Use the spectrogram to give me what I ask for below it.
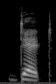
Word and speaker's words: debt: Debt इसमें b silent है और इसको debt प्रोनाउंस करते हैं.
